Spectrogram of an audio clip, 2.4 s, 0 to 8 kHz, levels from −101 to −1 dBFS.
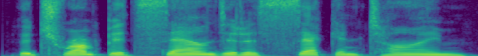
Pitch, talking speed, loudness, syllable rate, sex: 175 Hz, 150 wpm, -19 LUFS, 4.1 syllables/s, female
